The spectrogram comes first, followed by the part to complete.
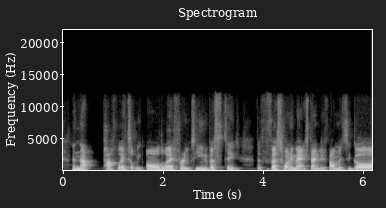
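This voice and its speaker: With a northern English accent, a man talks at a fairly quick pace and a high pitch. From northern England. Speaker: businessman. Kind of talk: interview.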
